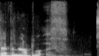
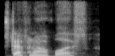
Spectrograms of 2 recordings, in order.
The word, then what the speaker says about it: Stephanopoulos: Biden, it, Stephanopoulos, I can never pronounce his name. – Stephanopoulos. – Stephanopoulos. Thank you.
